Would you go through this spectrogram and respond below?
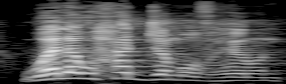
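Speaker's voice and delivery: slow, lifted chant of the verse; measured chanted recitation of a verse; poem recitation. Shown as a demonstration. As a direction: intone the line like a recited poem.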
